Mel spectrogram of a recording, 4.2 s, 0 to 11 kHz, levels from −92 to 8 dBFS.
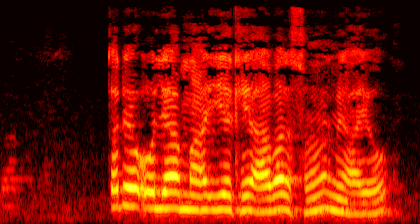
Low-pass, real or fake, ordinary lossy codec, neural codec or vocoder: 9.9 kHz; real; MP3, 96 kbps; none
